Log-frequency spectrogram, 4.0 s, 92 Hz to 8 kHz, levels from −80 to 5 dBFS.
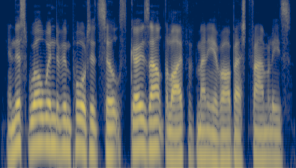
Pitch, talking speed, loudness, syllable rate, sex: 135 Hz, 245 wpm, -17 LUFS, 5.9 syllables/s, male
